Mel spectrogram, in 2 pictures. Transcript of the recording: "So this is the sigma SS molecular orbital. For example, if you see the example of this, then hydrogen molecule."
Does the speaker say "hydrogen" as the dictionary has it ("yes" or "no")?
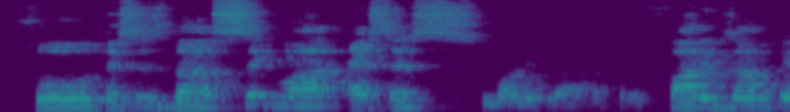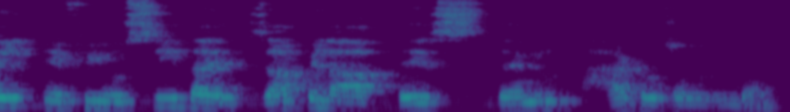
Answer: no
